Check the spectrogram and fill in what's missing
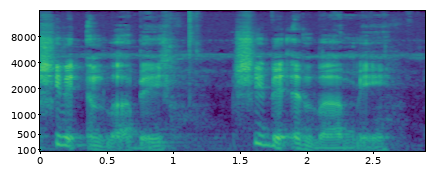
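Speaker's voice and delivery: mock tearful crying with swooping sobbed words. Retelling a crying person's words after a breakup: imitating someone crying. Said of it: "And Gina's just crying".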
